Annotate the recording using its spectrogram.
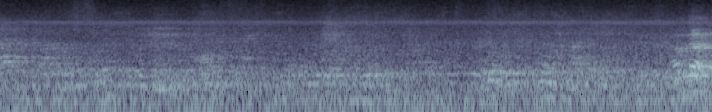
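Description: A crowd murmurs and chatters in a large echoing hall.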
